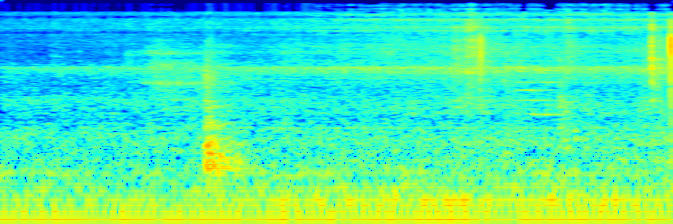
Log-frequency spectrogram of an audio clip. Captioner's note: nighttime sounds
